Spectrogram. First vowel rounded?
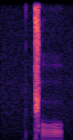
yes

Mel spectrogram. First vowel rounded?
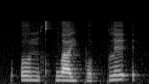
yes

